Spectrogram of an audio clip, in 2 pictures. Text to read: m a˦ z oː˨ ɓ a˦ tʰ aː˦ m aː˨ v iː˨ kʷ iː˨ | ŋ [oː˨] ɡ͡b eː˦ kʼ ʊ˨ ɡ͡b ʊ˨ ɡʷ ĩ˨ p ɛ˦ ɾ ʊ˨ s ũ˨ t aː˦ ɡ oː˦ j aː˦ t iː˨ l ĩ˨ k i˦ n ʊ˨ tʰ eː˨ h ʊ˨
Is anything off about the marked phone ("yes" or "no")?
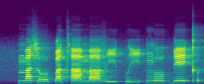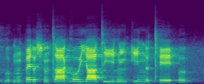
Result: yes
